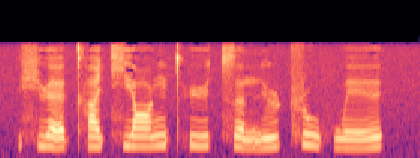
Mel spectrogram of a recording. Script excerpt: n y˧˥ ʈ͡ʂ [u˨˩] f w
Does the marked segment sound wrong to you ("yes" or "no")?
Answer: yes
